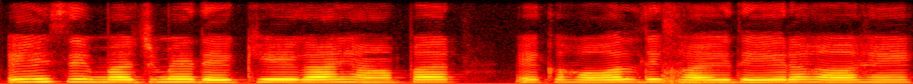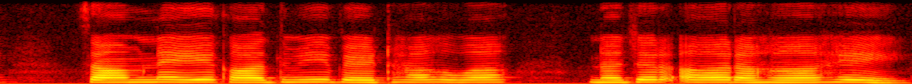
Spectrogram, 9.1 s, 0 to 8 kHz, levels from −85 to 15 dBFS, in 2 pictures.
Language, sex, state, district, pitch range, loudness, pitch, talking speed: Hindi, female, Rajasthan, Jaipur, 220-235 Hz, -17 LUFS, 225 Hz, 140 wpm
